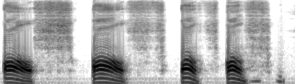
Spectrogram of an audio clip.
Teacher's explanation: জিহবার গোড়া তার বরাবর উপরের তালুর সাথে লাগে জিহবার গোড়া টান করে উপরে চলে যাবে যেবার ঘোড়াটা উপরের দিকে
